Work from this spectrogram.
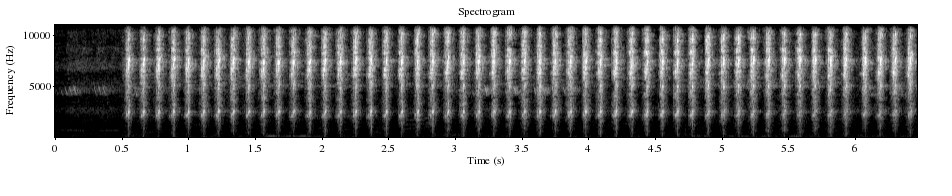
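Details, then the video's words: Belalang kecek grasshopper in a songbird-training recording: after a brief silent start, a steady run of rapid, sharp, high-pitched clicking pulses, about eight each second, continues without a break. "masteran belalang kecek"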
